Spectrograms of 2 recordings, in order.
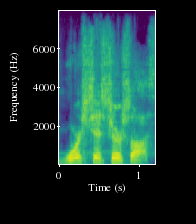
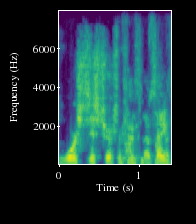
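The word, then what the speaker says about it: Worcestershire: Wednesday in some places worst just your sauce it's worst just your sauce thank you Harley phone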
